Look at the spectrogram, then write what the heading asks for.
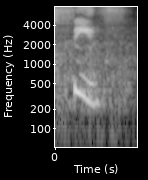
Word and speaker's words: six: Whereas 6 was sees. The spelling is same as in English, but it is pronounced as sees.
